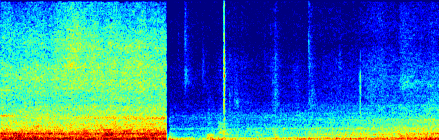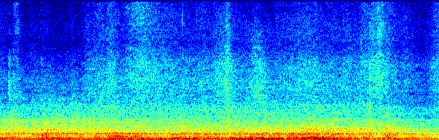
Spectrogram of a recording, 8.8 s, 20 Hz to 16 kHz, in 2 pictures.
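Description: After a brief loud burst cuts off, an Odakyu 2000-series commuter train rumbles steadily as it pulls away from Izumi-Tamagawa station and gathers speed, with a continuous low mechanical hum.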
